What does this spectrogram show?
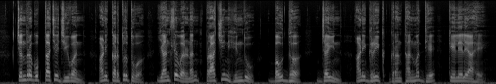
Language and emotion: Marathi, neutral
